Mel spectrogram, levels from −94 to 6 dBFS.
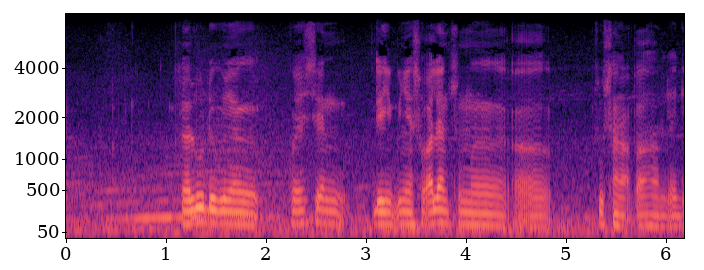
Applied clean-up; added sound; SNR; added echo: none; none; none; none.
